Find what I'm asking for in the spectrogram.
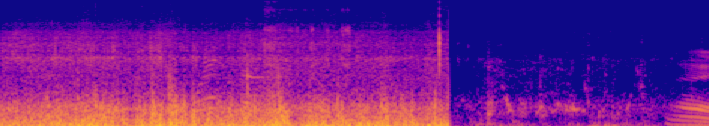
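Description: Strong wind buffets the microphone out on Lake Powell, a loud steady roar with a boat-like rumble for about three seconds before dropping abruptly to a quieter, fainter gusty background.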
